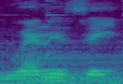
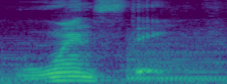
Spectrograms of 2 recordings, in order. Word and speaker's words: Wednesday: au lieu de dire Wednesday, dites plutôt Wednesday, ok? Au lieu de dire Wednesday, c'est plutôt Wednesday. Wednesday, c'est la bonne manière de bien prononcer ce mot-là.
